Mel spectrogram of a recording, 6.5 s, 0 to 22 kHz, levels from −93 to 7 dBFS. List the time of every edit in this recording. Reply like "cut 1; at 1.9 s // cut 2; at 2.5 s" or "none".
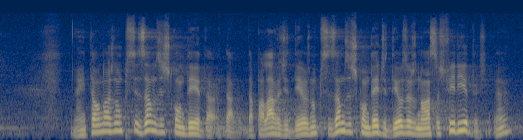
none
